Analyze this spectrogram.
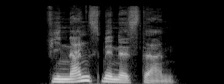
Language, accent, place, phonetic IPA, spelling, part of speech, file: German, Germany, Berlin, [fiˈnant͡smiˌnɪstɐn], Finanzministern, noun, De-Finanzministern.ogg
- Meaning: dative plural of Finanzminister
